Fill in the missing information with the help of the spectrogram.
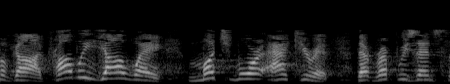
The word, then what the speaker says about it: Yahweh: But virtually every Hebrew scholar today believes a better pronunciation of the name of God is not Jehovah, but what? Yahweh, exactly.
